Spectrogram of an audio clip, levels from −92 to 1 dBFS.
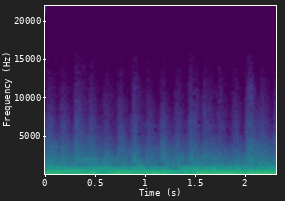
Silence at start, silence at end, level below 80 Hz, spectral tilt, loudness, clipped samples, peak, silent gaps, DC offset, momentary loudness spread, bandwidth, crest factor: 0 s; 0 s; -46 dBFS; -8.5 dB/octave; -32 LUFS; under 0.1%; -20 dBFS; none; under 0.1%; 3 LU; 11.5 kHz; 12 dB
